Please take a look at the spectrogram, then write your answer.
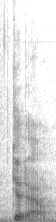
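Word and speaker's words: Godot: aka Goto Gauo Gdau GDo Gdo. G O D O T. The T is silent.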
